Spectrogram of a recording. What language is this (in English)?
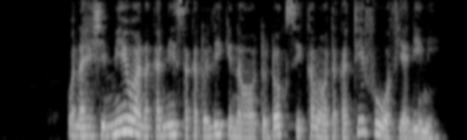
Swahili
